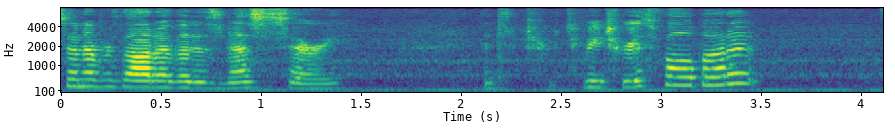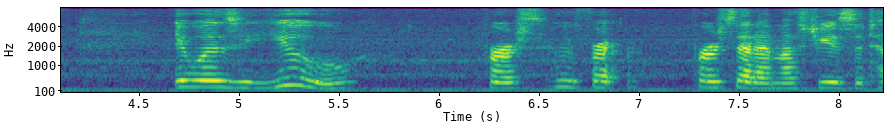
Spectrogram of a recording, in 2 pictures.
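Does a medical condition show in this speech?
No.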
